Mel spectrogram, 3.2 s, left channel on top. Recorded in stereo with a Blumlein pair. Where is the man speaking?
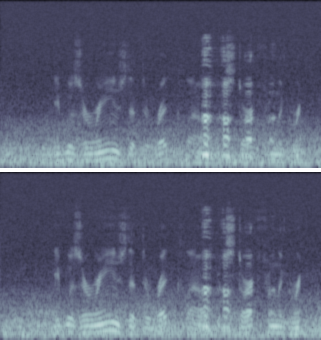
10° right.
